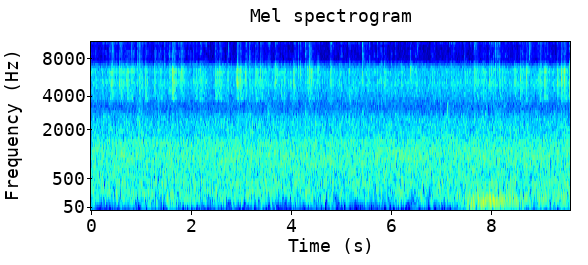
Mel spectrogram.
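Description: Heavy rain falling steadily: a dense hiss with many small sharp drop clicks. A low rumble joins it about three-quarters of the way through.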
